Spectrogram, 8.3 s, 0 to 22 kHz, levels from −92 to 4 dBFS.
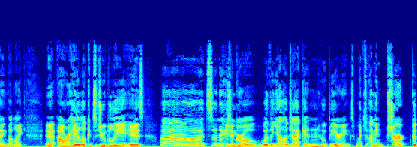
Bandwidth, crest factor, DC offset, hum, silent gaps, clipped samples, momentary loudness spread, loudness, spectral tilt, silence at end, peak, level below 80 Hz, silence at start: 16 kHz; 16 dB; under 0.1%; none; none; under 0.1%; 11 LU; -22 LUFS; -5 dB/octave; 0 s; -6 dBFS; -54 dBFS; 0 s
